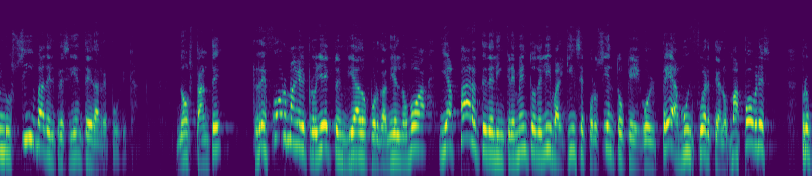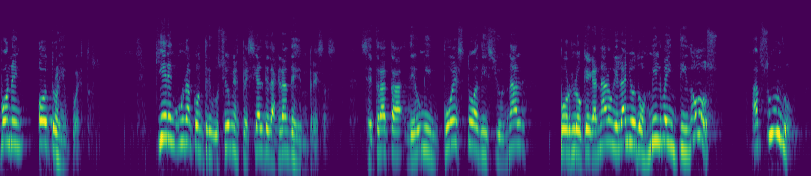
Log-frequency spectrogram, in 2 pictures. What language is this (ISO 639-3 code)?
spa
